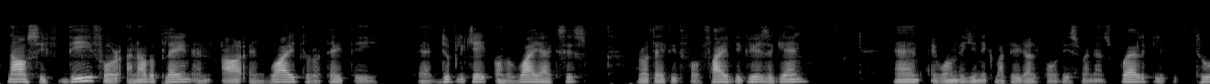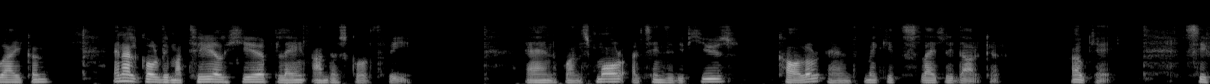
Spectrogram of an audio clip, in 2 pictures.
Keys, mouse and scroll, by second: 0.6 shift+d, 8.8-9.9 drag, 10.7-13.5 drag, 18.0-19.7 drag.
